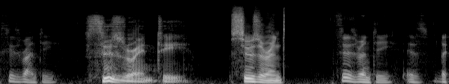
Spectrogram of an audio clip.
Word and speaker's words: suzerainty: Suzerainty is the correct way.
